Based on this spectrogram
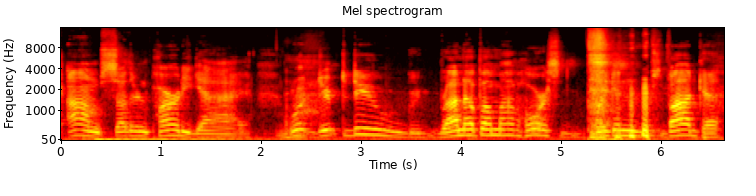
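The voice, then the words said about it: Mock Southern accent. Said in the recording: “speaks with a Southern accent ... a stupid, quirky accent”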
